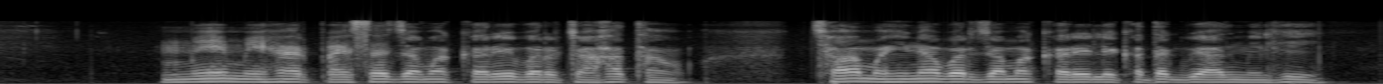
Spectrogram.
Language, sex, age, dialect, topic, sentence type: Chhattisgarhi, male, 25-30, Eastern, banking, question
